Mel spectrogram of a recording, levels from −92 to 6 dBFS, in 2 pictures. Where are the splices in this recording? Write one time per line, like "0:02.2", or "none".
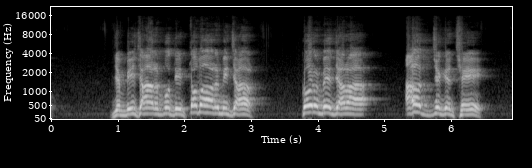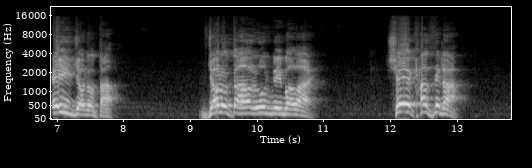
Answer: none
